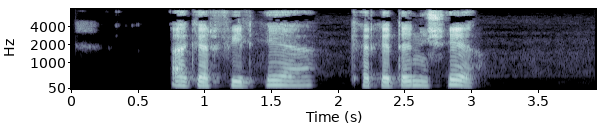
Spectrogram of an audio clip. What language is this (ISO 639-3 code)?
ckb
